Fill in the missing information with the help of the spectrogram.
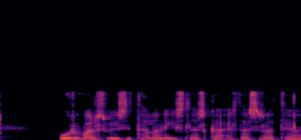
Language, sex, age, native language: Icelandic, female, 40-49, Icelandic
